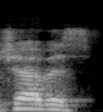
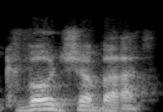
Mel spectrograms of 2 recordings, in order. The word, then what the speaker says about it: Shabbos: Kavod Shabbos is the way in Ashkenazic pronunciation we pronounce Kavod Shabbat, the honor of Shabbat, the notion of honoring Shabbos.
